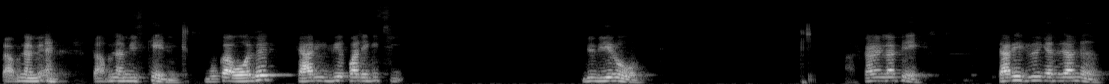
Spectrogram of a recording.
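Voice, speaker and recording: A man's voice: a little high, measured pace, long pauses, phone-quality sound. A Malaysian man teaching a morning lecture in a prayer hall, telling stories in casual speech and acting out the dialogue. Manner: colloquial storytelling, acts out dialogue. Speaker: religious teacher. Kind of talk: mosque lecture.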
